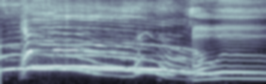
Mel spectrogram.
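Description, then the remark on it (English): A dog howls loudly, a long unbroken wail that slides up and down in pitch for several seconds, with a second howl overlapping near the end. “Howl noise.”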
